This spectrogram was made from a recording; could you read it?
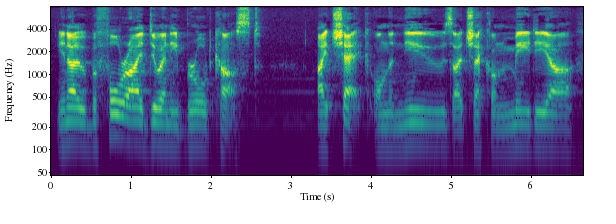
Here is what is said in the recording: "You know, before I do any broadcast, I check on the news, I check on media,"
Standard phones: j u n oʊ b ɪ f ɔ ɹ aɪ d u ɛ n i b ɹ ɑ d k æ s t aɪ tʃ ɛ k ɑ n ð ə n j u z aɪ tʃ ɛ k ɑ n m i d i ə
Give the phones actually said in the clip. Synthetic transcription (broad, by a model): j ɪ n oʊ b ɪ f ɔ ɹ aɪ d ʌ ɛ n i b ɹ ɑ d k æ s t aɪ tʃ ɛ k n ð ə n j u z aɪ tʃ ɛ k n m i d i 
